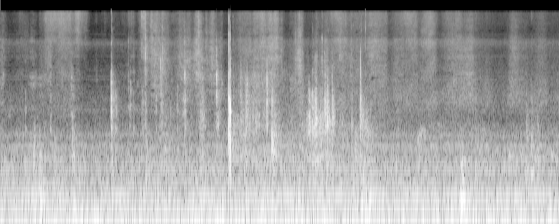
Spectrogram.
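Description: A sheet of paper rustling as it is lifted off a table and handled, with one sharp tap about three and a half seconds in.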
